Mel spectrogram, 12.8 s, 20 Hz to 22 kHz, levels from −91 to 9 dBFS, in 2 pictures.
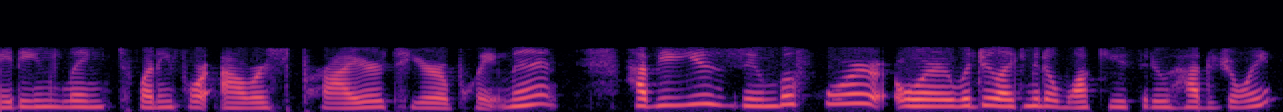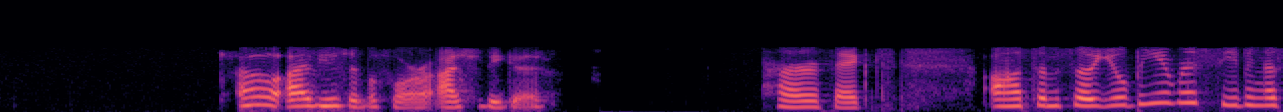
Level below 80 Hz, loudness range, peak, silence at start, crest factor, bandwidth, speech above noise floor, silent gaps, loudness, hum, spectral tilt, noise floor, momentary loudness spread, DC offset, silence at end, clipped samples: -68 dBFS; 4 LU; -6 dBFS; 0 s; 22 dB; 4 kHz; 55 dB; none; -28 LUFS; none; -4 dB/octave; -82 dBFS; 12 LU; under 0.1%; 0 s; under 0.1%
